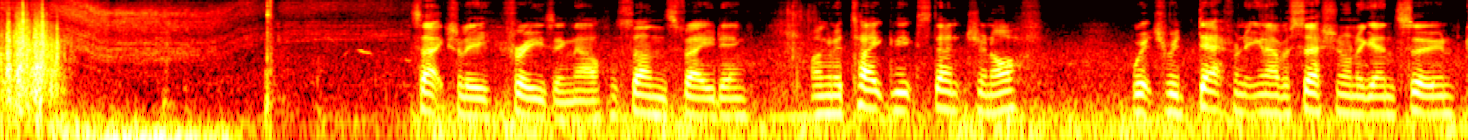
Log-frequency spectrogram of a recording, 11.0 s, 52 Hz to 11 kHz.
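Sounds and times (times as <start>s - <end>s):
brief rush of noise: 0.0s - 3.1s.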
